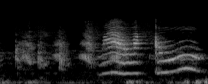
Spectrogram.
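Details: Indian ringneck parrot talking: rough, breathy syllables lead into two clear nasal mimicked words with rising and falling pitch, over quiet indoor background.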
